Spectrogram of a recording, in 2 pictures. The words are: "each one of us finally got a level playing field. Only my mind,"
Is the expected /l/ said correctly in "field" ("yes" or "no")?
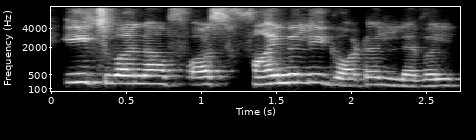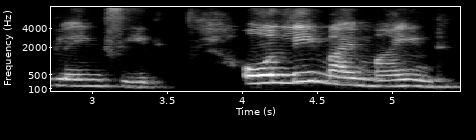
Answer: no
